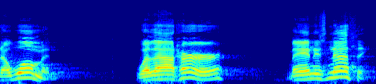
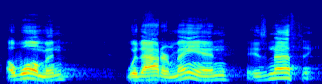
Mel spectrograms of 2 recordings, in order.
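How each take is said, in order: First: There is a pause after "her". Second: There is a pause after "man". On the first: A man is nothing without a woman. The speaker calls it right. "the women in the classroom punctuated it correctly" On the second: A woman is nothing without her man. The speaker calls it wrong. "the men in the classroom punctuated it in this way"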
